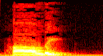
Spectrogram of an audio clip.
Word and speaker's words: talit: Now that prayer shawl is called a talit. You spell that T-A-L-I-T, talit. And the fringes on the border of that garment are called tzitzit, T-Z-I-T-Z-I-T, tzitzit.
